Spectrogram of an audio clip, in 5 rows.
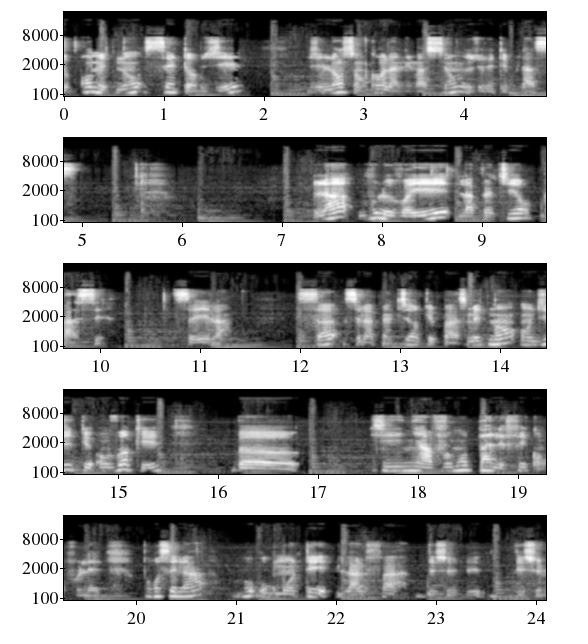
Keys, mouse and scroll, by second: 0.4 click, 3.1 space, 5.1 g, 9.1 space, 10.2-11.5 scroll up 3, 11.5-15.9 middle drag, 15.9 scroll down 1, 19.5 scroll down 2, 21.5-24.0 drag.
